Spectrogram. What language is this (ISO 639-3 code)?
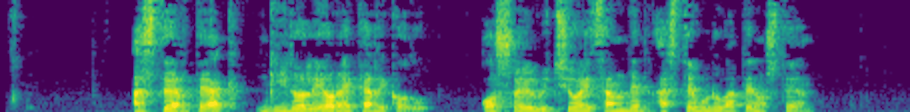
eus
